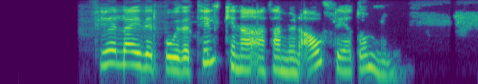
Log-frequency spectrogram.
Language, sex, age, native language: Icelandic, female, 60-69, Icelandic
